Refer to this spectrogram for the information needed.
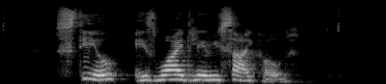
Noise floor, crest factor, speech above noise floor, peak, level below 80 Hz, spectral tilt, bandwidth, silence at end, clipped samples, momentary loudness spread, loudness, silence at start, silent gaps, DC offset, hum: -73 dBFS; 18 dB; 49 dB; -8 dBFS; -68 dBFS; -4 dB/octave; 16 kHz; 0.9 s; under 0.1%; 13 LU; -24 LUFS; 0.55 s; none; under 0.1%; none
